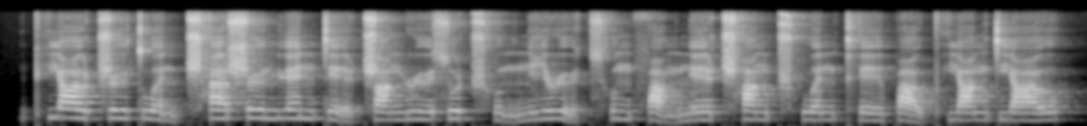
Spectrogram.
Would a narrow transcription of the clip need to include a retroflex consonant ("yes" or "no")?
yes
